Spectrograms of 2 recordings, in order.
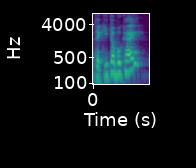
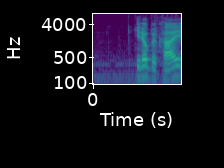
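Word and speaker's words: Kido Butai: The Tekito Bukai? How do you spell that? Kido Bukai is K-I-D-O and then B-U-T-A-I.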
